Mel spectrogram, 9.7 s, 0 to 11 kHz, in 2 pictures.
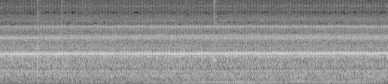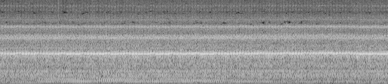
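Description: Wire-feed motor of a MultiPro MIG-MMA/TIG 160 A-SG inverter MIG welder running with the torch trigger held, pushing welding wire through the torch to the nozzle tip. It makes a steady, even whine.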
